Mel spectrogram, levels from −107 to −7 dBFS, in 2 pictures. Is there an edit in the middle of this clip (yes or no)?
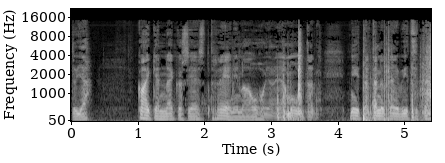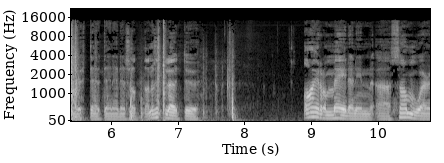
yes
